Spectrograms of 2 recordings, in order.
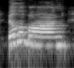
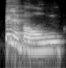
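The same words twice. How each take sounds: First: Said in the usual way. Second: Amateur Australian accent on the word; unconvincing Australian twang; attempted Australian accent. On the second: Shown as a demonstration. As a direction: have a go at Billabong in an Aussie accent. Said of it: "I can't do an Australian accent".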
